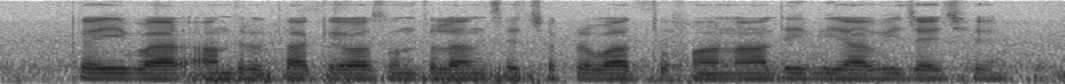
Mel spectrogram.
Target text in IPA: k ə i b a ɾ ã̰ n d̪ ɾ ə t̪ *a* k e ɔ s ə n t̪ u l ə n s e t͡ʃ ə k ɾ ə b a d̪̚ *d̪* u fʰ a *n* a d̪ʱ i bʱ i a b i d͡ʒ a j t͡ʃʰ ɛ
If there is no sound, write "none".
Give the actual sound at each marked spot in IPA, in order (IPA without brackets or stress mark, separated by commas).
a, t̪, n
